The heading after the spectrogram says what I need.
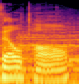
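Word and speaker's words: Weltall: So, this is this is well tall. As I learned, it's actually pronounced tall.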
